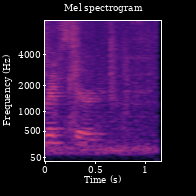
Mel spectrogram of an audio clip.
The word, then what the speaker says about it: Richter: And it's pronounced Richter.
